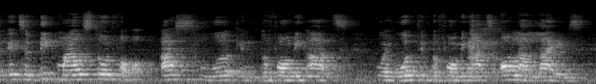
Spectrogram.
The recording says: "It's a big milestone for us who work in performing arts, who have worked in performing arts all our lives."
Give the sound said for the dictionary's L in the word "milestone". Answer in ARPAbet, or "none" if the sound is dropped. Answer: L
